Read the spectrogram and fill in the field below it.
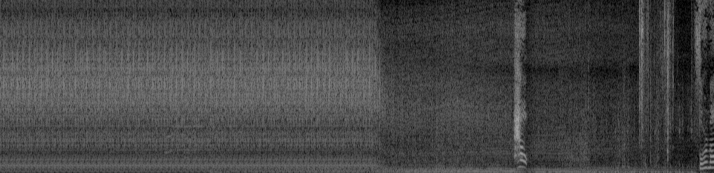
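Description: A small off-road buggy's engine roars at high revs, then drops to a low idle.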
